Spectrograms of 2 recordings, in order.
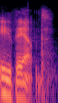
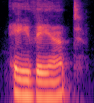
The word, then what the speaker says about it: Avant: You know, I married into it. They say Avant. Avant.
